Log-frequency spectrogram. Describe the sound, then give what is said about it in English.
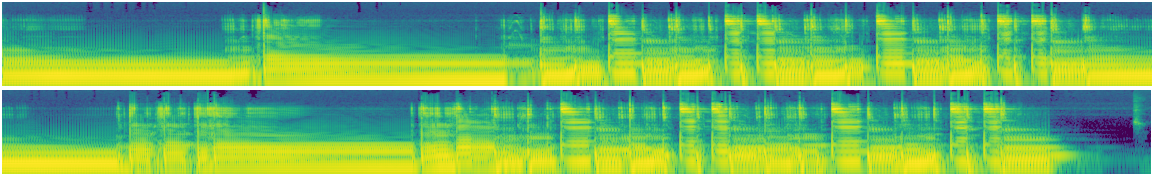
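Solo electric bass playing a chorus section: long sustained low notes alternate with bursts of rapid, percussive slap-and-pop attacks, loud throughout with an effected, slightly distorted tone. “slows things down a little for the chorus, with some longer notes leading back into the slap pattern.”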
